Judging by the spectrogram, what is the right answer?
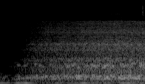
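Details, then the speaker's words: Volkswagen Tiguan HVAC blower after a scan showed a fresh air blower mechanical malfunction. The stuck fan, likely stuck from moisture or sitting, was freed by hand. It now runs with a soft, even whir building smoothly then holding steady: normal blower operation after the fix. "so I moved the fan and then here's what happen it start moving it's start working so what it was the fan was just got stuck and maybe because this car has been set for a little"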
